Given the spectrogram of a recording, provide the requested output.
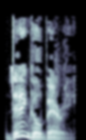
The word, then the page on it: dangleberry: British English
